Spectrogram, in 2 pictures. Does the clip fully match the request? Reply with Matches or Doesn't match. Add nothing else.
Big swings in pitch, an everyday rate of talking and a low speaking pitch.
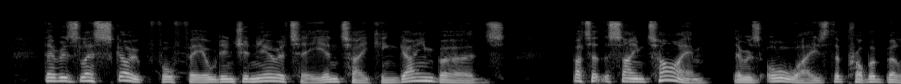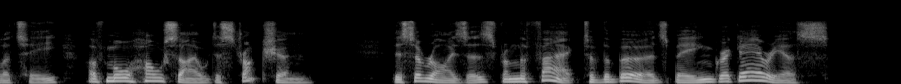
Doesn't match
